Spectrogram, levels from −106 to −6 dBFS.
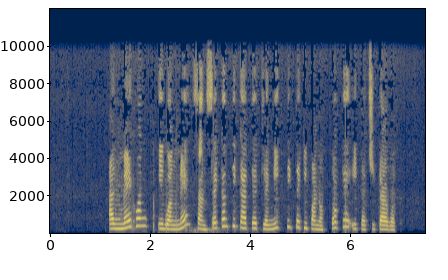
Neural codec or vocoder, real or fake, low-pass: none; real; 9.9 kHz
